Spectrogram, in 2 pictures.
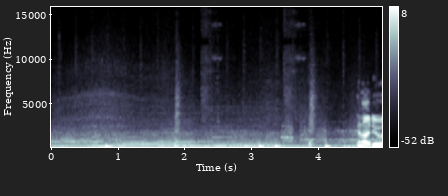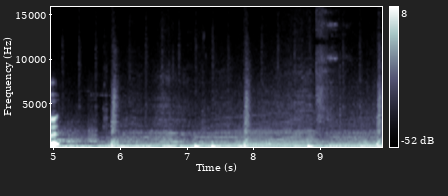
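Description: A car engine revs and shifts through gears in GTA V Online, with a brief tire squeal midway, while a voice talks over the driving.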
